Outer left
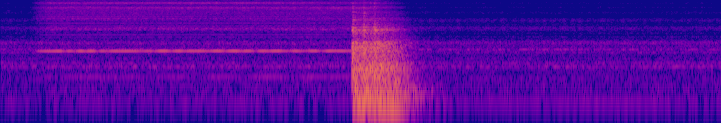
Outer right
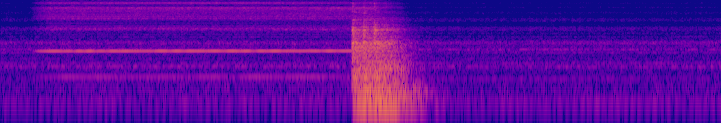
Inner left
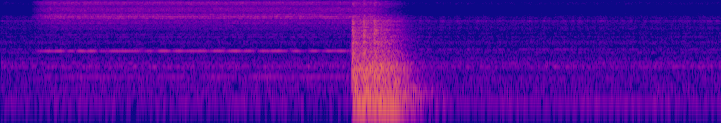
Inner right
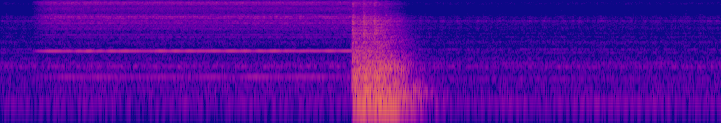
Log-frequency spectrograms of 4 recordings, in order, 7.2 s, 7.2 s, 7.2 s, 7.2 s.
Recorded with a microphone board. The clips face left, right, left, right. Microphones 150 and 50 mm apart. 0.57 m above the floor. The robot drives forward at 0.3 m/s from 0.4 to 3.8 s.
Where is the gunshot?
25° left (ahead or behind), 0.7 m.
